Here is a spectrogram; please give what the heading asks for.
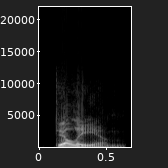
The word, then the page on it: bdellium: American English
